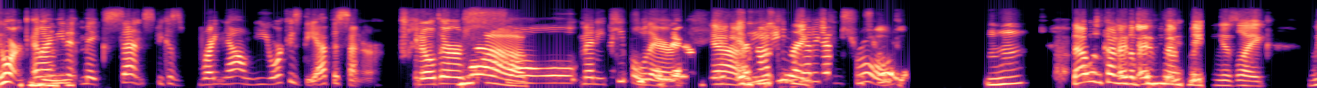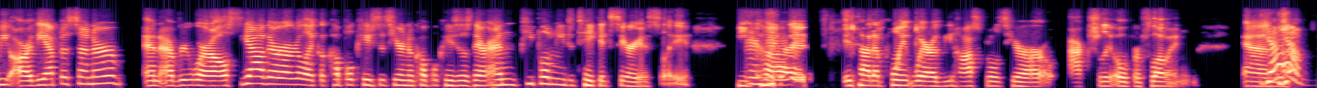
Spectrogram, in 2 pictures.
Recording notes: This recording is the first of many virtual recordings to come.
